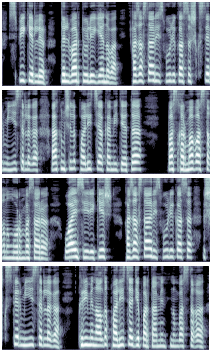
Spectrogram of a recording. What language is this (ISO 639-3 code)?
kaz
